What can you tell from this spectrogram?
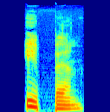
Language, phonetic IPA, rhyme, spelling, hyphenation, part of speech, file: Hungarian, [ˈeːpːɛn], -ɛn, éppen, ép‧pen, adverb, Hu-éppen.ogg
- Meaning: 1. just, right now (at this moment) 2. exactly, just 3. after all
